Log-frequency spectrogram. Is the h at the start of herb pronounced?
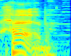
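yes. The word begins with an audible h sound. The speaker calls it right. "We actually pronounce the beginning of that word"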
